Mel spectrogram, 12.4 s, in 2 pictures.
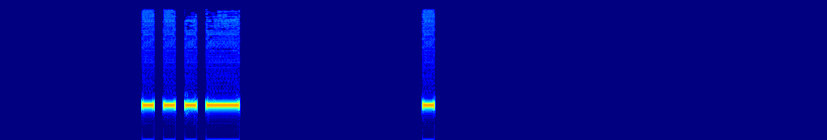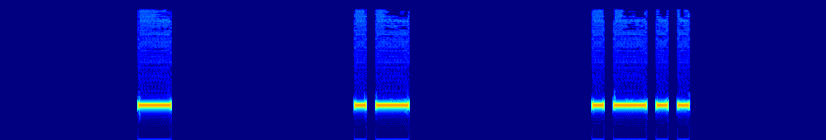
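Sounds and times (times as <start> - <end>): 
morse code at 5 wpm: 1.1 - 1.8, 7.2 - 7.5, 8.9 - 9.3, 10.6 - 11.4.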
